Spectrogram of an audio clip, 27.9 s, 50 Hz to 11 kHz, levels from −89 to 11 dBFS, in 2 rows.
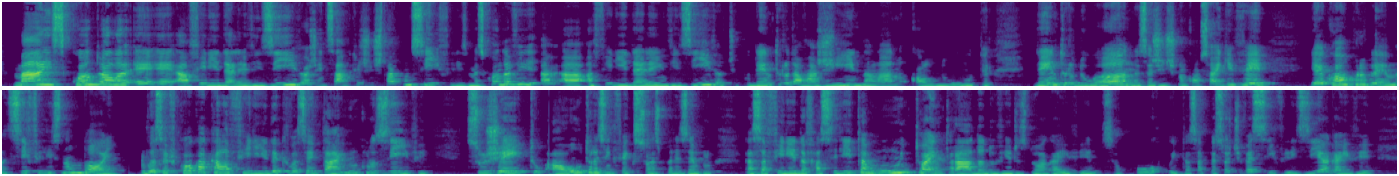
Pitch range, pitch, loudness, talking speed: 200-250 Hz, 220 Hz, -24 LUFS, 195 wpm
